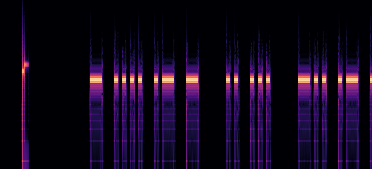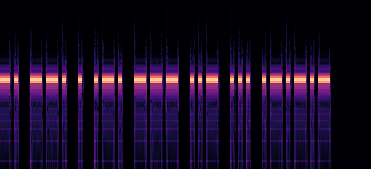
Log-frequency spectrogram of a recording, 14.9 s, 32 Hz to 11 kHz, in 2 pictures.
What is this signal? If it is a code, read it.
Morse code, heard as a keyed tone, about 15 wpm, 700 Hz. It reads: THAT IS DANGEROUS.
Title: Sentences from Top 1200 Words 15wpm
